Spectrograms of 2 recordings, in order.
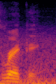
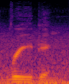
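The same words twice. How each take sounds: First: The first vowel is short, like red. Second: The first vowel is long, like reed. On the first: The speaker calls it right. "it's Reading. It's with, you know, R E D D I N G" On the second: The speaker calls it wrong. "as opposed to reading"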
